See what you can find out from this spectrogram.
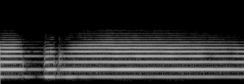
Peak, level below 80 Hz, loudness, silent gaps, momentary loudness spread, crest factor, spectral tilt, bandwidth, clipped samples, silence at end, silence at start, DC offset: -6 dBFS; under -90 dBFS; -18 LUFS; none; 5 LU; 12 dB; -3 dB/octave; 5.2 kHz; under 0.1%; 0 s; 0 s; under 0.1%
